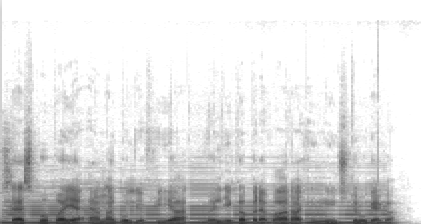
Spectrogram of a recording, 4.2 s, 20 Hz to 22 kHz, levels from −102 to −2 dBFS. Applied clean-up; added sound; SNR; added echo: neural mask model RNNoise.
